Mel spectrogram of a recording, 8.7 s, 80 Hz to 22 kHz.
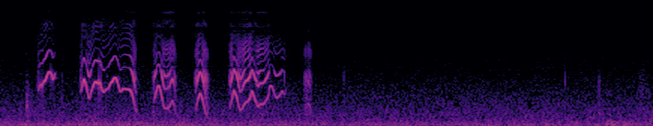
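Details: A brief run of high, bending squeals from newborn Blenheim Cavalier King Charles Spaniel puppies, 3 days old, in the pen with mother Pom-Pom, followed by several seconds of low background hum.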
